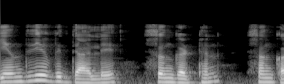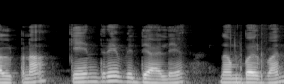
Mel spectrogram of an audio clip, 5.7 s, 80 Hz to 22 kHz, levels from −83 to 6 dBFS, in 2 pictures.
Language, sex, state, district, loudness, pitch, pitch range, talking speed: Hindi, male, Punjab, Pathankot, -18 LUFS, 150 Hz, 140-165 Hz, 95 wpm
